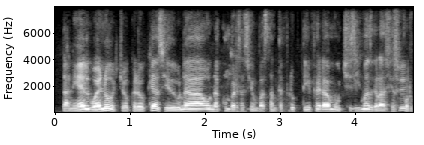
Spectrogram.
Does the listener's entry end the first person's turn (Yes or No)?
No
